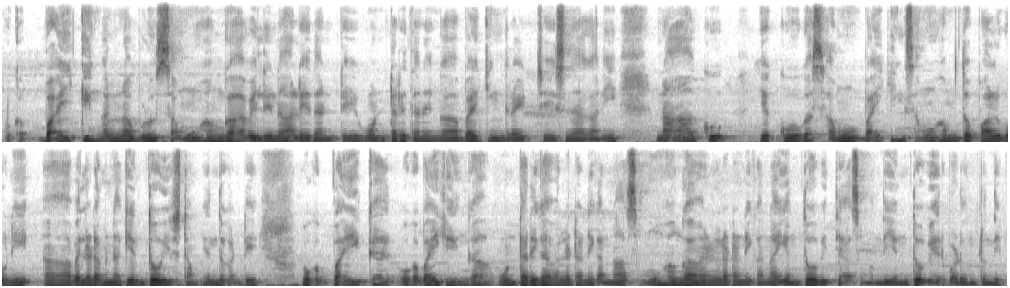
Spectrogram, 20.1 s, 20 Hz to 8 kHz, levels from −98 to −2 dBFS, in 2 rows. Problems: background sounds at intervals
